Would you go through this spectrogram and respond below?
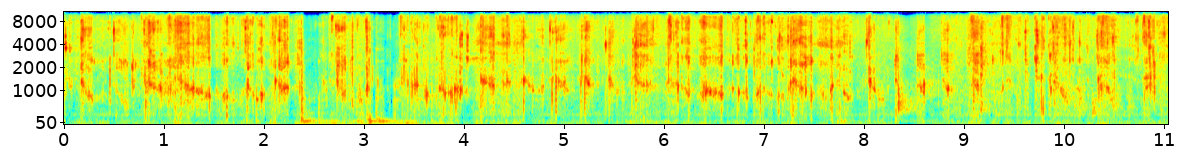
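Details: Crunching dog meal, steady wet chewing and snapping bites packed closely together, with short pauses around two and eight seconds.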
